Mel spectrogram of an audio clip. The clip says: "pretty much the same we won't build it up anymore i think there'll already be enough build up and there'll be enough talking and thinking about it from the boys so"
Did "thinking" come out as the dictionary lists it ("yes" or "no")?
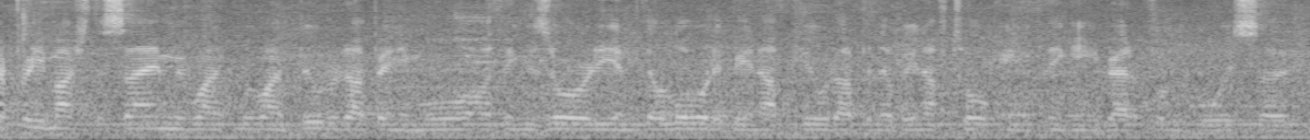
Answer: yes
